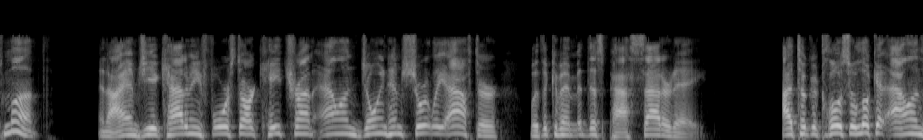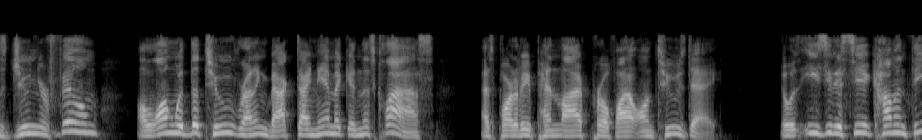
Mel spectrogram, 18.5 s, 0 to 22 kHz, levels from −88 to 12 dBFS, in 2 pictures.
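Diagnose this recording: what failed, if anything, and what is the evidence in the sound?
Nothing failed: the speech comes through a Bluetooth mSBC headset codec working as designed, with the band stopping at about 7.7 kHz and only light coding texture.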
